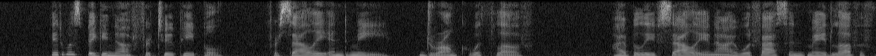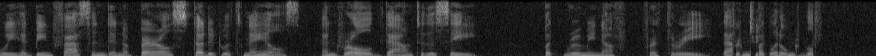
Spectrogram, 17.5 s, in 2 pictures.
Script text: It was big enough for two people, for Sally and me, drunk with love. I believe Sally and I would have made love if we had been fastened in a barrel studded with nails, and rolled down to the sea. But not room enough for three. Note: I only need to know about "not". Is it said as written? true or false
false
